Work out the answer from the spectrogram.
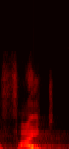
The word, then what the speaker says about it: fight: में हो या GST हो तो GH को साइलेंट कर देना है, जैसे HIGH हाई, देखते हो ना, HIGH हाई, HIGHT हाइट, FIGHT फाइट, है ना, GH ई नहीं घ घट।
